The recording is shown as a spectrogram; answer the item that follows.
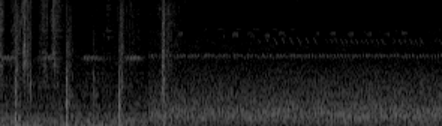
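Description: A cleaver chopping raw meat on a wooden board: several faint, sharp knocks at uneven intervals in the first half. From about halfway, crickets chirping in a rapid, even rhythm take over.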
